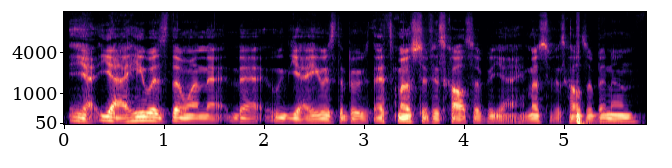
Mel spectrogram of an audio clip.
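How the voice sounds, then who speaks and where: A man co-hosting a podcast in casual discussion, haltingly restarting and repeating himself as he makes his points. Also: lowish voice, fairly even intonation, creaky. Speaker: podcast co-host.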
